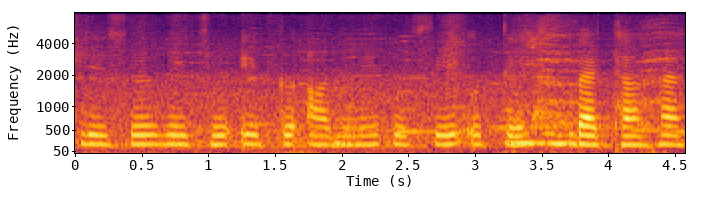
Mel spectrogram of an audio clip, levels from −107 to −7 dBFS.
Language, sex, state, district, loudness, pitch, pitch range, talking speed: Punjabi, female, Punjab, Kapurthala, -19 LUFS, 195 Hz, 190-200 Hz, 105 wpm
